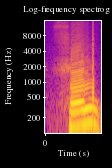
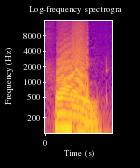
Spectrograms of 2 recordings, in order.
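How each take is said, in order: First: فين short and high, like "fin". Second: فاين with "eye", like "fine"; long i name sound. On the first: Teacher drilling the contrast, short i pitched high. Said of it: "إذن هنا إي قصيرة". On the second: Teacher drilling the contrast, long i. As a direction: say فاين with a gliding, falling long i. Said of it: "وإنما فاين". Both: Shown as a demonstration.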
